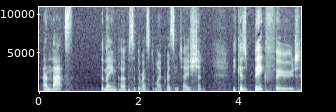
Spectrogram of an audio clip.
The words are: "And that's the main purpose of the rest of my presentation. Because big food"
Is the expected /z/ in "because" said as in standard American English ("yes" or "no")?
yes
